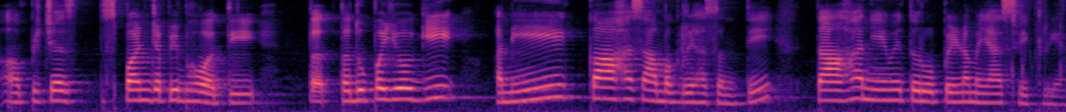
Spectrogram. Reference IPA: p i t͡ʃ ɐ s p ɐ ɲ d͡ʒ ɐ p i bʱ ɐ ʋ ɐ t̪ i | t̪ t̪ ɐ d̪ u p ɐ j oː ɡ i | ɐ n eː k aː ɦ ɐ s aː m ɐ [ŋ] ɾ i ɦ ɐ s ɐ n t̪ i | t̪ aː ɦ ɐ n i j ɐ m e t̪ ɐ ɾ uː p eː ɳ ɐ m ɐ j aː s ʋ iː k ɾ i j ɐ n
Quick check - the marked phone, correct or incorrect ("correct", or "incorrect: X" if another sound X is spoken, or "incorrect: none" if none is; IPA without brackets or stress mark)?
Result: incorrect: ɡ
